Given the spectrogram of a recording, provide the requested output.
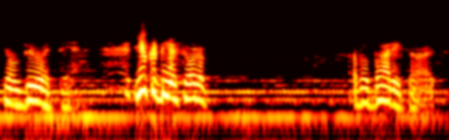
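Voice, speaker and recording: A woman's voice: on the low side, expressive, moderate pace. An actress playing an uneasy, well-off woman client, hesitant and genteel, in 1940s radio drama style. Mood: composed, coy. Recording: tinny noisy old radio recording.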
